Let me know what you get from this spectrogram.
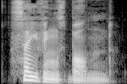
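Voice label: "savings bond", English, British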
